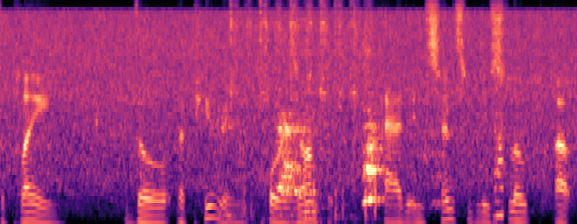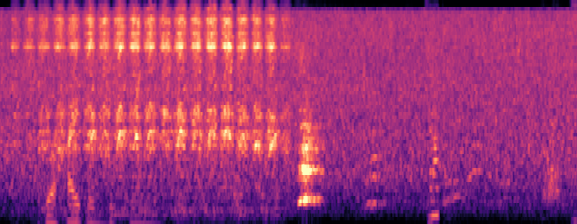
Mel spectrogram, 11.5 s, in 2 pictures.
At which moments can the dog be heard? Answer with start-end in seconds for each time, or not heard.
2.1-5.0, 8.8-11.5.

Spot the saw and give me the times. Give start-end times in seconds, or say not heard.
2.3-3.9, 5.9-8.8.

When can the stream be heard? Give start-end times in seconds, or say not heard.
0.0-11.5.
